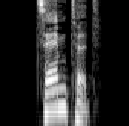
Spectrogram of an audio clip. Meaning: inflection of zähmen: 1. second-person plural preterite 2. second-person plural subjunctive II
- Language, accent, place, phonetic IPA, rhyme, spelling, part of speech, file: German, Germany, Berlin, [ˈt͡sɛːmtət], -ɛːmtət, zähmtet, verb, De-zähmtet.ogg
